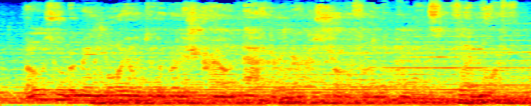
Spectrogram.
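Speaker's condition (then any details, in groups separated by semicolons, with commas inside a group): No condition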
